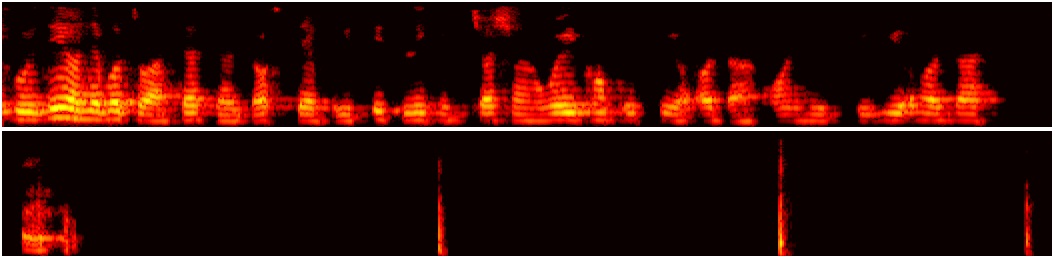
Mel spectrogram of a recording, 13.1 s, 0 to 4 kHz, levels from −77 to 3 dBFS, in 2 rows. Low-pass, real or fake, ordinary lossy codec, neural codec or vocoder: 3.6 kHz; fake; MP3, 24 kbps; codec, 16 kHz in and 24 kHz out, 1 kbps, XY-Tokenizer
